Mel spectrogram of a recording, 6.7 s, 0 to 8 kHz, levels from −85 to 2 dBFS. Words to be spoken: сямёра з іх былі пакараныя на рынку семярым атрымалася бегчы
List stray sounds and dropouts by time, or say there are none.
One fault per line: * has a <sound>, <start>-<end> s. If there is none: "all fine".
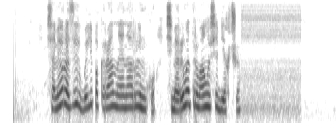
all fine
